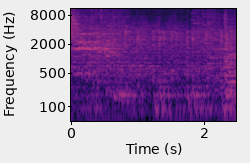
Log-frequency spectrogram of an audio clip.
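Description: A horse whinnies as riders set off, a faint neigh buried in a dense, steady, rumbling background.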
